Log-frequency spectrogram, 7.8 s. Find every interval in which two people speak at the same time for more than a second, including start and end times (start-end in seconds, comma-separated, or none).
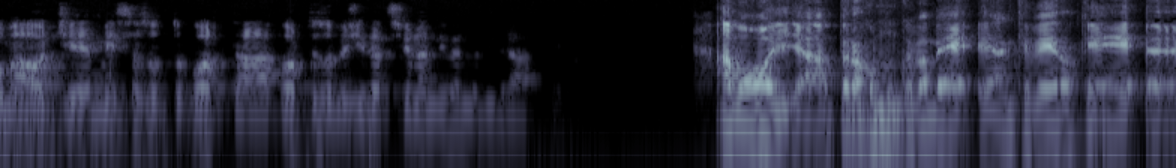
none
